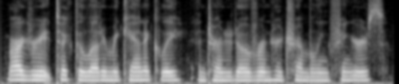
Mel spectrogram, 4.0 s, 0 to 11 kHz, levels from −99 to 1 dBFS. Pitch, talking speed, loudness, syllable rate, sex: 165 Hz, 195 wpm, -18 LUFS, 6.8 syllables/s, female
